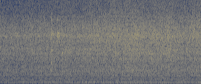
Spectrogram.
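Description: A steady low background hiss with a faint hum.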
